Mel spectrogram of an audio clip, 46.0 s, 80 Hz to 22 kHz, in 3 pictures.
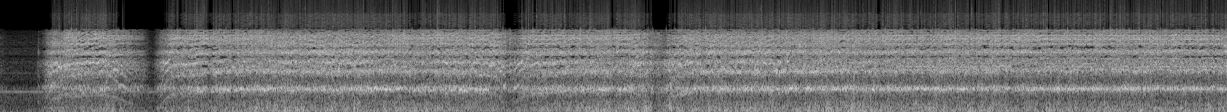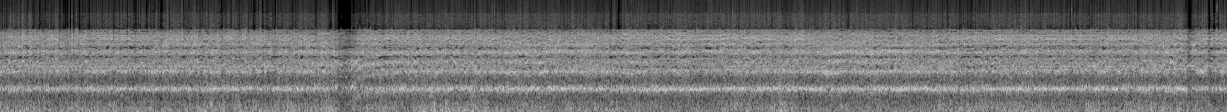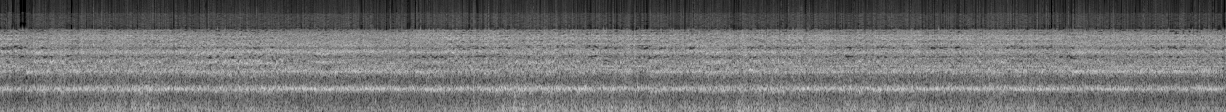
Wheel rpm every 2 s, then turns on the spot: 80, 180, 220, 180, 190, 230, 230, 230, 230, 210, 210, 230, 230, 220, 230, 230, 220, 220, 230, 230, 230, 230, 230.
0-2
